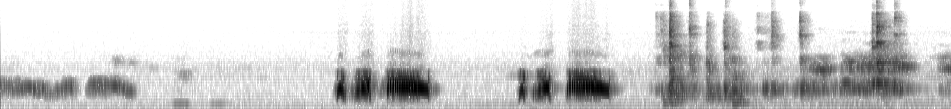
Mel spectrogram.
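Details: Female spotted dove calling to stir males into cooing: faint low coos, then two phrases of two quick short notes and a longer, loud, falling coo, about two seconds apart. A burst of broadband clattering and scratchy noise follows near the end.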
